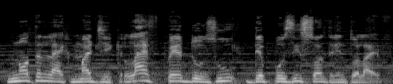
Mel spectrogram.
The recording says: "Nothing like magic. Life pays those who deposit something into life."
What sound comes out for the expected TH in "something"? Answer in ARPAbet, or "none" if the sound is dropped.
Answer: T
